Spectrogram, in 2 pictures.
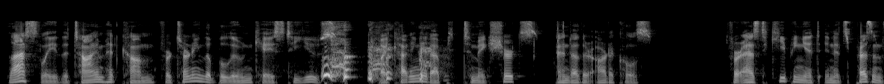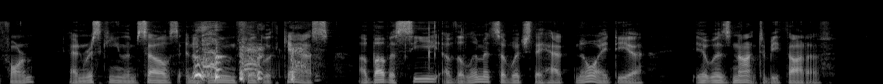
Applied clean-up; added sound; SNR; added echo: none; Cough; -2 dB; none.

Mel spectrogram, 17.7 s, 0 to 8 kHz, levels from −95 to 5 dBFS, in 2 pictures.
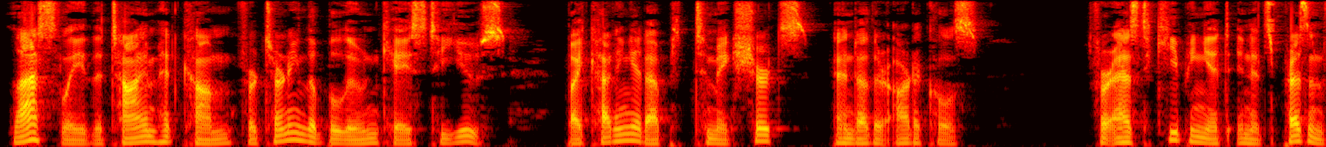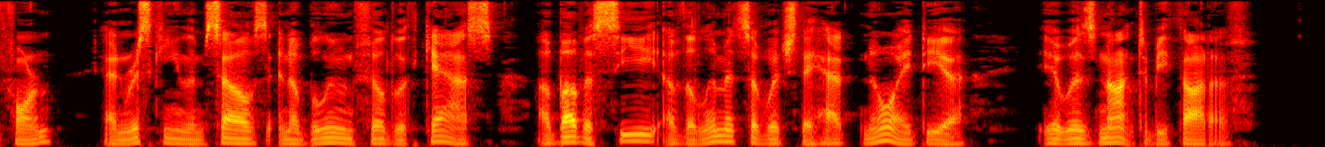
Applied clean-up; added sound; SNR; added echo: none; none; none; none.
